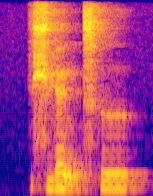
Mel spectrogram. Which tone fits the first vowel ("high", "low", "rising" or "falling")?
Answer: falling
